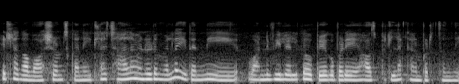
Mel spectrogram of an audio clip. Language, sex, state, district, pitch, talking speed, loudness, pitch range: Telugu, female, Andhra Pradesh, Sri Satya Sai, 220 Hz, 170 wpm, -14 LUFS, 205-240 Hz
